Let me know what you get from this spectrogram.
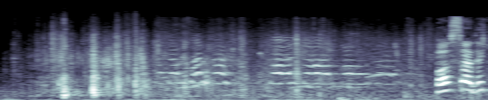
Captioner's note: kids palying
